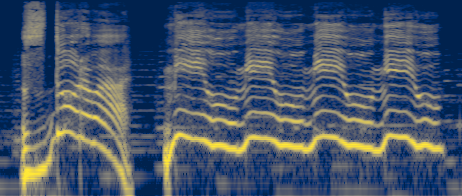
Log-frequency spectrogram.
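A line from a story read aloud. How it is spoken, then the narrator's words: Kittens shouting together. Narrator (Russian): Котята дружно закричали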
